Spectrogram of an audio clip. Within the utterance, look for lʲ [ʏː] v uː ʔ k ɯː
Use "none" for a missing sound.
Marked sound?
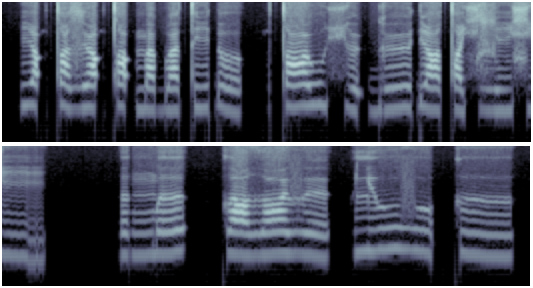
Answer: uː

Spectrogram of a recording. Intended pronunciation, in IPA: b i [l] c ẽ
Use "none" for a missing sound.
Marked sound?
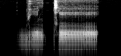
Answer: l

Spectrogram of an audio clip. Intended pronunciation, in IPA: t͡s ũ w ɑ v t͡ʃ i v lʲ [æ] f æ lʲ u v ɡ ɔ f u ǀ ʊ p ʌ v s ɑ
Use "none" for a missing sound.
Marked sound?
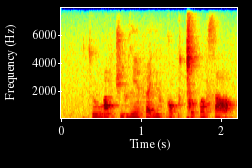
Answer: æ̃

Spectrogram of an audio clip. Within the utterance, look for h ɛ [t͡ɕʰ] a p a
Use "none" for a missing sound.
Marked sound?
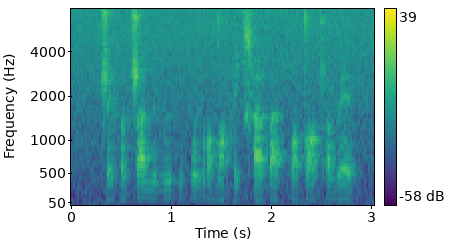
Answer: t͡ɕʰ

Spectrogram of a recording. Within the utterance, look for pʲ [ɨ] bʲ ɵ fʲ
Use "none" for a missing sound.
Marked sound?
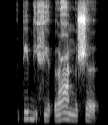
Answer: ɨ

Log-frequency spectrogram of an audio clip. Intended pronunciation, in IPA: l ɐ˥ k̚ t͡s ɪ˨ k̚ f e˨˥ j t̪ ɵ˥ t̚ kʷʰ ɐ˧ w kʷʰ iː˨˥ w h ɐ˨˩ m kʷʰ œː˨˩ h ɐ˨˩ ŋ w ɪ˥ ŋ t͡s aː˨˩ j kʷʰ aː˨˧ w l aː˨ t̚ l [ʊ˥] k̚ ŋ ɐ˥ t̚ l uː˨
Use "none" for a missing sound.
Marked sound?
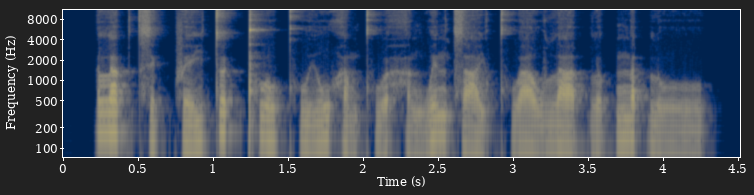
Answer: ʊ˨˥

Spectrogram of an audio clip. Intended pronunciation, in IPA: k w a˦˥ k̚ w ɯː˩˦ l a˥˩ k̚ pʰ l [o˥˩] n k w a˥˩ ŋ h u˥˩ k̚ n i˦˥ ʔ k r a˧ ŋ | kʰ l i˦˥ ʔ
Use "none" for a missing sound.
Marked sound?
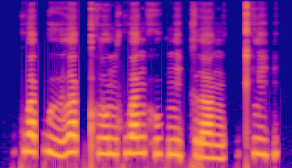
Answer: o˧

